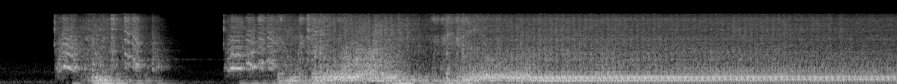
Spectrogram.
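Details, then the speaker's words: Neglected Honda CB750 inline-four first start after revival, on choke, oil slightly overfilled and leaking from overflow when revved: cranks, catches, blips up cleanly, then settles to a steady, even idle with no misses; normal running. "but hey better to have too much oil than not enough but dang dude the thing runs pretty darn"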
